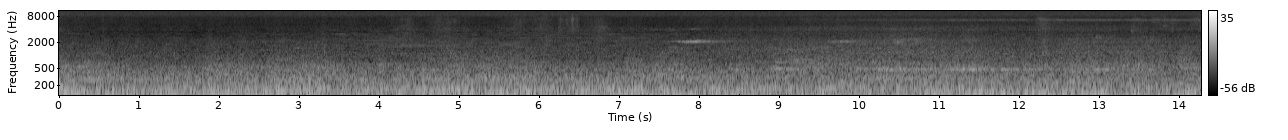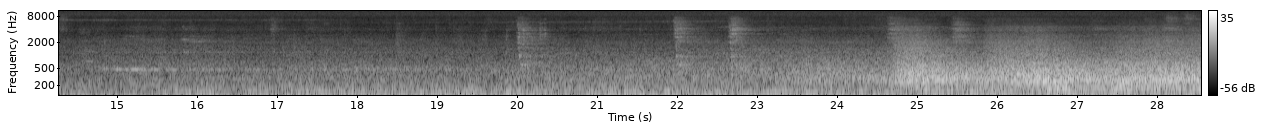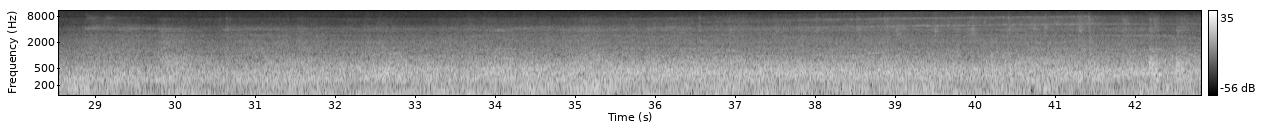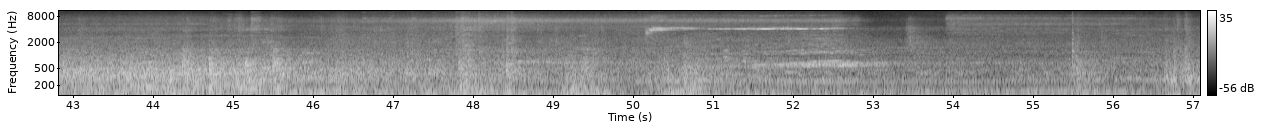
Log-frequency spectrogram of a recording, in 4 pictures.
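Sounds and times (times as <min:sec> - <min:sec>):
subway train wheels rumbling: 0:00.0 - 0:57.0
high brake squeal: 0:07.7 - 0:08.3, 0:48.2 - 0:53.2.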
